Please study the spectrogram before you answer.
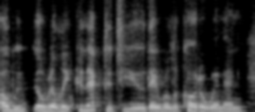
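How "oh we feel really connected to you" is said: ordinary talk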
